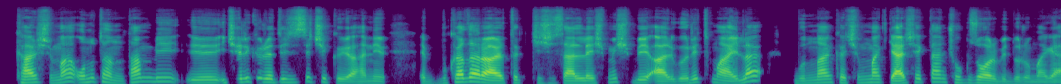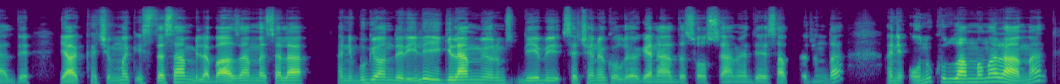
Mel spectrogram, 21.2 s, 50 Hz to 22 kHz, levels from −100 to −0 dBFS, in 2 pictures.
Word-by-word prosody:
karşıma 145 +3 +1
onu 165 +3 -7
tanıtan 165 - -4
bir, 190 -2 -9
iii, 135 +1 -5
içerik 160 +6 -3
üreticisi 155 +1 -1
çıkıyor. 110 - -1
Hani, 100 +1 -4 0.4
e, 95 +3 -12
bu 115 - -17
kadar 175 +1 +3
artık 120 +2 +5
kişiselleşmiş 115 +8 0
bir 135 -6 +4
algoritmayla 115 - 0 0.3
bundan 125 +7 -3
kaçınmak 150 +4 -5
gerçekten 165 +9 +4
çok 135 -4 -9
zor 125 -5 -1
bir 100 -2 -9
duruma 90 -2 -9
geldi. 85 -1 -6 0.3
Ya, - - +6
kaçınmak 130 +6 -4
istesem 140 +3 +2
bile 100 - -1
bazen 110 +4 +4
mesela, 120 +1 +1 0.3
hani, 110 +1 -8
"Bu 130 - -8
gönderiyle 130 0 0
ilgilenmiyorum." 130 -1 +3
s 125 -2 -10
diye 120 +1 -1
bir 120 -1 -1
seçenek 125 +1 -2
oluyor 90 -3 -5
genelde 90 0 0
sosyal 90 0 +1
medya 90 0 -9
hesaplarında. 90 - -5 0.4
Hani, - - -1
onu 105 - -7
kullanmama 165 +2 +1
rağmen 130 - +5
125 Hz, 135 wpm, -26 LUFS, 110-155 Hz, 0.4 s, Ya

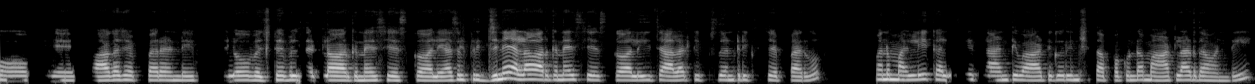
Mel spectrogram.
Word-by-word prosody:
Okay. 200 -1 -3 0.4
బాగా 190 +2 +3
జెప్పారండి. 200 -1 -1
ఫ్రిడ్జు‌లో 200 +1 -3
vegetables 195 +2 +1
ఎట్లా 195 +1 0
ఆర్గనైజ్ 190 +1 +1
చేసుకోవాలి? 185 -1 +1
అసలు 215 +3 +1
ఫ్రిడ్జునే 215 +4 +4
ఎలా 230 0 +4
ఆర్గనైజ్ 215 +1 0
చేసుకోవాలి? 195 -1 0 0.2
చాలా 195 -1 +2
టిప్స్ 210 0 -9
అండ్ 205 +1 -2
ట్రిక్స్ 205 0 -6
చెప్పారు. 190 0 -3 0.6
మనం 230 0 +5
మళ్ళీ 210 +3 +1
కలిసి 210 0 -3
ఇట్లాంటి 205 0 -2
వాటి 190 +1 0
గురించి 210 0 -1
తప్పకుండా 195 +1 -3
మాట్లాడుదామండి. 190 0 -2
200 Hz, 125 wpm, -19 LUFS, 190-205 Hz, 0.6 s, మనం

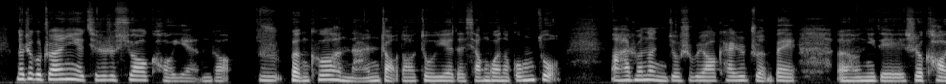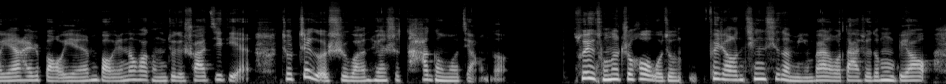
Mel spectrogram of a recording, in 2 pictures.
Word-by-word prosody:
那 245 - +3
这 260 - +2
个 235 - +5
专 235 +1 +5
业 205 -3 +2
其 200 - -5
实 200 - 0
是 200 - -1
需 210 +2 -4
要 200 -1 +3
考 170 -4 -7
研 155 +1 -9
的， 165 0 -6 0.2
就 195 - -5
是 185 -1 -3
本 180 -3 +4
科 215 +3 +2
很 195 -6 +2
难 150 +3 -3
找 180 -3 0
到 165 -1 -5
就 175 +1 -2
业 175 -1 0
的 160 0 -5
相 175 +1 -2
关 180 -1 +2
的 170 - -1
工 190 +4 +1
作。 - - -1 0.5
那 190 - +1
她 195 - +3
说 205 0 +1
那 210 0 +3
你 185 -3 0
就 180 0 -2
是 175 - -7
不 180 - -5
是 180 - -1
要 180 0 +1
开 185 +1 -2
始 190 - +1
准 175 -2 -4
备， 175 -2 -1 0.4
呃， 165 0 0
你 175 0 +2
得 165 -2 -2
是 185 +2 0
考 175 -1 0
研 180 +2 +2
还 185 - 0
是 195 - -1
保 165 -4 -1
研， 165 +4 -1
保 165 -4 +1
研 170 +2 -3
的 210 - +1
话 210 0 +1
可 180 -3 -6
能 170 0 -3
就 185 - -2
得 165 - -2
刷 185 +1 0
绩 200 +4 -4
点， - - -4 0.3
就 250 - +1
这 330 +8 +1
个 - - +3
是 190 - -1
完 170 0 0
全 185 -1 +1
是 195 - -7
她 220 +4 -1
跟 190 -4 +1
我 170 - -1
讲 170 - -9
的。 - - -11 0.6
所 285 - +4
以 285 - +8
从 220 -4 +4
那 240 - +7
之 235 +1 +2
后， 235 0 +4
我 170 -3 0
就 175 -1 -1 0.3
非 265 - +3
常 215 -2 +2
清 255 +3 +3
晰 245 - -3
地 210 - +2
明 160 -1 -2
白 185 +2 +2
了 180 - 0
我 170 - -2
大 180 0 0
学 180 -1 -3
的 180 - -1
目 195 -1 +4
标， 185 0 +1
185 Hz, 310 characters per minute, -21 LUFS, 170-205 Hz, 0.6 s, 以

